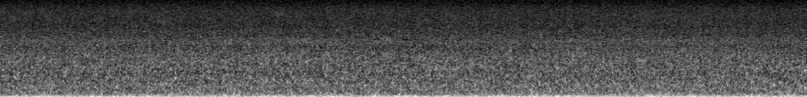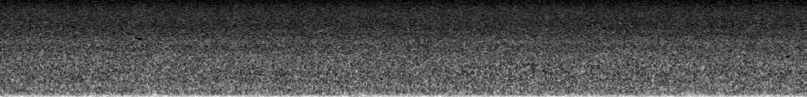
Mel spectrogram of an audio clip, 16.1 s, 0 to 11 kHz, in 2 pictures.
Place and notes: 灰瑤子溪, Tamsui Dist., New Taipei City - Stream
Stream, Bird sounds
Zoom H2n MS+XY
Tamsui District, New Taipei City, Taiwan, April 2016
